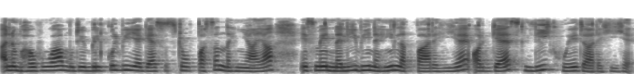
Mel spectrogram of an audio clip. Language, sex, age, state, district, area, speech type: Hindi, female, 60+, Rajasthan, Jaipur, urban, spontaneous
